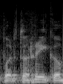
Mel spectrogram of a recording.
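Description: It is said with a Spanish accent. "but I would say with a Spanish accent"

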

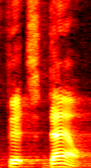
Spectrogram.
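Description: It is said in a firm, strong adult voice. The command gets obeyed. "in kind of a strong voice"

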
